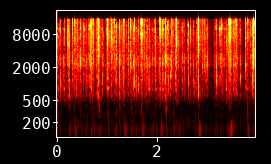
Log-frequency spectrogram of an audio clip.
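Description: Fingertips with long nails type fast on a full-size mechanical keyboard with white plastic keycaps on a black frame. The result is a dense, continuous stream of short, bright clicks and clacks with almost no low end. Each keystroke dies away almost instantly.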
